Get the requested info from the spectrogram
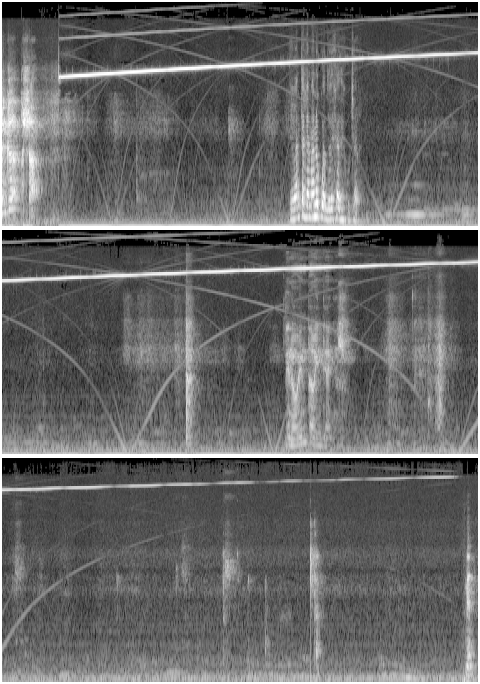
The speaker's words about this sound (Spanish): Eh, cuando dejes de escuchar me dices, ¿ok? Hoy te vas a enterar la edad real de tus oídos, así que cuando dejes de escuchar este sonido, esa es la edad real que tenés. Levanta la mano, ¿ok?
